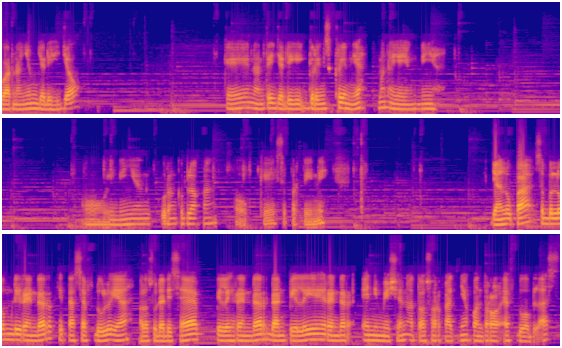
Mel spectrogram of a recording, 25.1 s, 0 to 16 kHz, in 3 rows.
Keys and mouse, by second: 0.4-0.7 drag, 1.5 click, 5.0-5.4 drag, 6.0 click, 7.2-9.7 alt+middle drag, 11.0-12.3 drag, 14.9 click, 18.8-25.1 drag.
